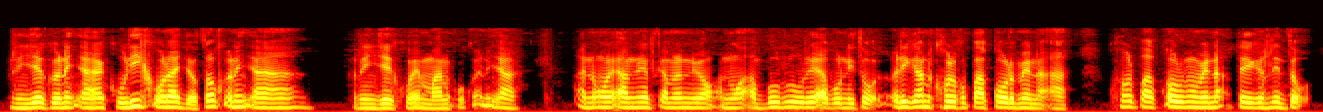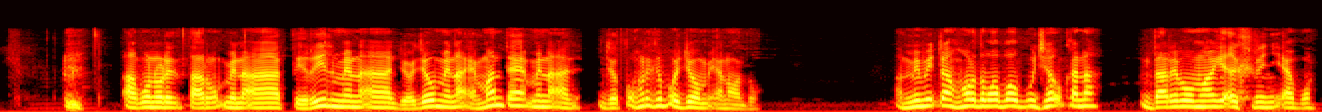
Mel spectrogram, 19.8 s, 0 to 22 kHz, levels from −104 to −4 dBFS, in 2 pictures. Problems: none marked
